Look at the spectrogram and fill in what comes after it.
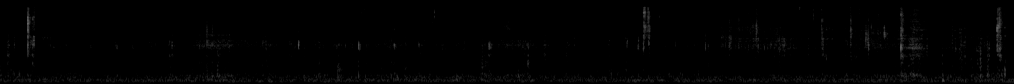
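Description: Faint chewing of a mouthful of fried green tomato BLT on grilled sourdough bread: soft crunching and mouth sounds with a few sharper clicks scattered through.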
